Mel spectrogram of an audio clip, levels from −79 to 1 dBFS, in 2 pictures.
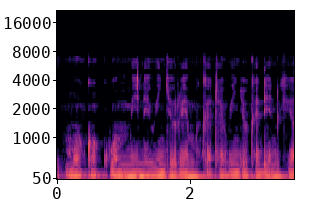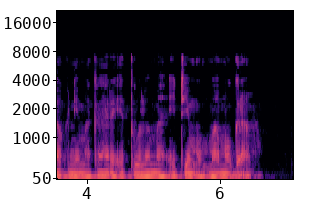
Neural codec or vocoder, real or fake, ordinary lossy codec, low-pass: none; real; none; 7.2 kHz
